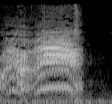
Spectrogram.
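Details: Adolf the caracal, noted as being without his collar, lets out a loud harsh call just over a second long. It is rough and nasal, rising and bending, and ends abruptly, with Russian speech before and after.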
